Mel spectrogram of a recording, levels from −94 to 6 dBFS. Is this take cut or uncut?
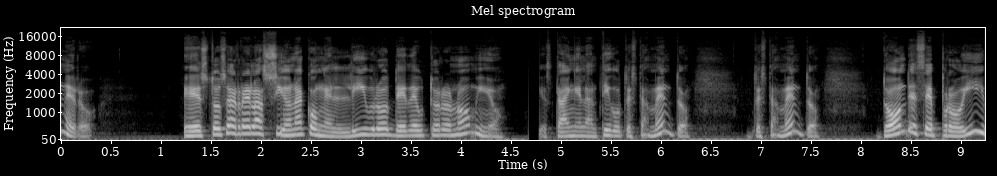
cut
